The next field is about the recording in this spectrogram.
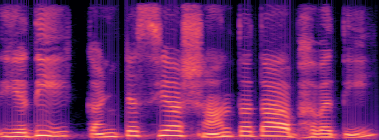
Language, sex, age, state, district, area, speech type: Sanskrit, female, 30-45, Karnataka, Chikkamagaluru, rural, spontaneous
